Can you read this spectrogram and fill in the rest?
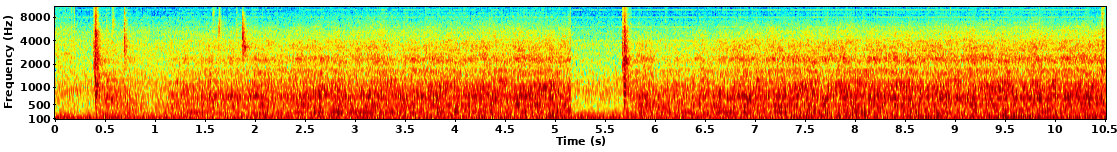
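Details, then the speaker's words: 1976 Jaguar XJS V12 with dead battery, jump-started: steady starter churn turning the engine evenly but never catching. Cranks but will not start. "That doesn't sound good. So now that we know that that's covered, yeah, that's another thing wrong with this car. It doesn't start."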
